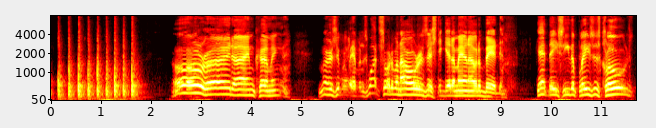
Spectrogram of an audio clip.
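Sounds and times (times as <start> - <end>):
pounding on the door of a poor little pawnshop: 0.0 - 1.9
speech: 3.6 - 4.8, 5.4 - 11.7.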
